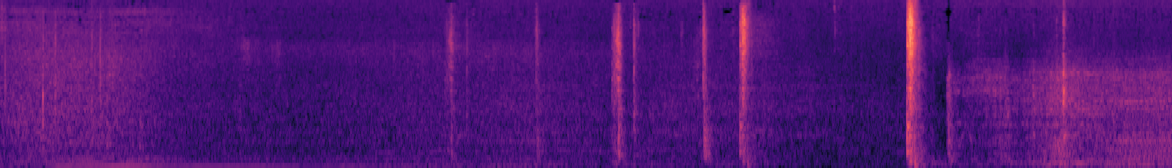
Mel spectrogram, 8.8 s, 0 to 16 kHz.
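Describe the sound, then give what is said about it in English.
A car on a short drive down the road: a low engine rumble fades early, followed by several sharp clicks and thumps and one loud knock later on, with no voices. “You're driving all crazy. It's just 2 miles down the road.”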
